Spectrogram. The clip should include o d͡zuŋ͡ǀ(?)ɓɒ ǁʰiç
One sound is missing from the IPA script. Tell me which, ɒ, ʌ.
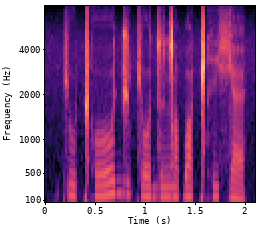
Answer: ɒ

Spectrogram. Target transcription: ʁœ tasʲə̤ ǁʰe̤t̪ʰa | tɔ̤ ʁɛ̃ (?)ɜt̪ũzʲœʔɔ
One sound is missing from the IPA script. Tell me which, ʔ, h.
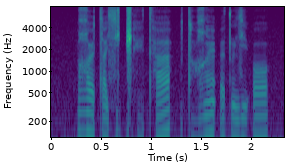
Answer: ʔ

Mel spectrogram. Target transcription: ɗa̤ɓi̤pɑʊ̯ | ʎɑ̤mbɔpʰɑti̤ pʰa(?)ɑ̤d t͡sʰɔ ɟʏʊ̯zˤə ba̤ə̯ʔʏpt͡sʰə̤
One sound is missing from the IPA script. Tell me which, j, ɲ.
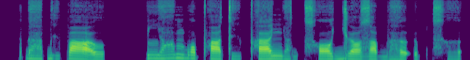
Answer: ɲ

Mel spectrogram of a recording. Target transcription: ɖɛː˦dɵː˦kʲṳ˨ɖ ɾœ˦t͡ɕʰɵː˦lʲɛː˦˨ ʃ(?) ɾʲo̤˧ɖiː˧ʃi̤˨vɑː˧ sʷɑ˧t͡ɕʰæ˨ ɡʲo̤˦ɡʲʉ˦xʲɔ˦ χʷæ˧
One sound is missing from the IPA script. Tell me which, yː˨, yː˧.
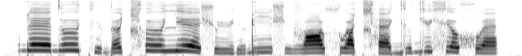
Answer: yː˨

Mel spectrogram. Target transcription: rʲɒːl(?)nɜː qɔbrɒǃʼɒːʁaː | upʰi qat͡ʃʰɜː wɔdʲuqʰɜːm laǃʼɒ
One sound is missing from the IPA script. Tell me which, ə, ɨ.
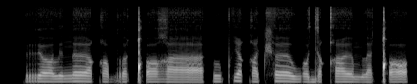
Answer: ɨ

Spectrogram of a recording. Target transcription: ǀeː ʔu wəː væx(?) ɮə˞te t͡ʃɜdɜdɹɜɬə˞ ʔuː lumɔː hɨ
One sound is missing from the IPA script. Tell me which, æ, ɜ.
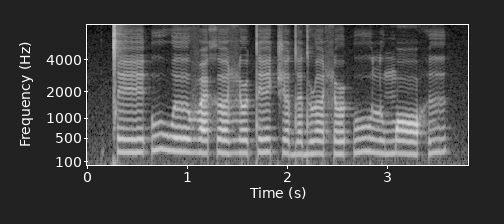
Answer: ɜ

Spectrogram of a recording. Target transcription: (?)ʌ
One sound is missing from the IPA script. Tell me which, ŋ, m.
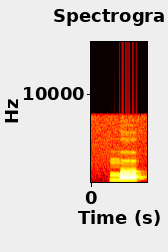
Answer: m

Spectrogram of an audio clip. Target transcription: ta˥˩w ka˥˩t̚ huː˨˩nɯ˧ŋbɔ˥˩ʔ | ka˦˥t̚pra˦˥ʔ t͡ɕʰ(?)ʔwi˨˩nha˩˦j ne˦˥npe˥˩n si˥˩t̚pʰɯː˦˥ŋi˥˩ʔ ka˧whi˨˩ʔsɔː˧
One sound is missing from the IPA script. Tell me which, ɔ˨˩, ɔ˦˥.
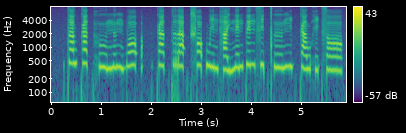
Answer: ɔ˦˥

